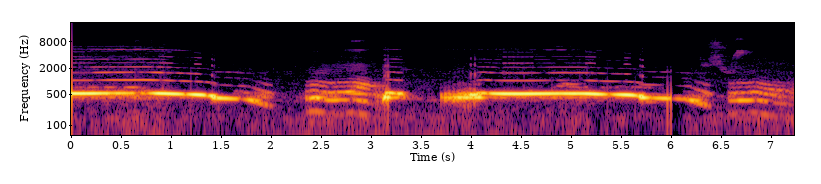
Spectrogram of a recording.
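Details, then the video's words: Kept puter pelung dove, a bird known in Indonesia and especially Java, giving its long crowing coo: two drawn-out steady tones, each sliding down at the end, with a short rattled note between them. "KURANG AJAR BENER SUARANYA BIKIN PUTER PELUNG LAIN SAKIT HATI"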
